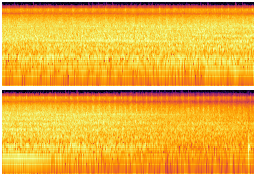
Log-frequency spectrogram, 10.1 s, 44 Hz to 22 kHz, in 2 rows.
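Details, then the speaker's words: 2021 Ram 1500 Classic 3.6L V6 after serpentine belt, tensioner pulley and idler pulley replacement for a belt squeal at cold start; cold start after sitting several days, steady even hum with no chirp or squeal, belt rotating evenly, accessory drive quiet. "squeal at cold start, so this is a cold start. This truck's been sitting here for a few days, and it's quiet as a whistle."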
